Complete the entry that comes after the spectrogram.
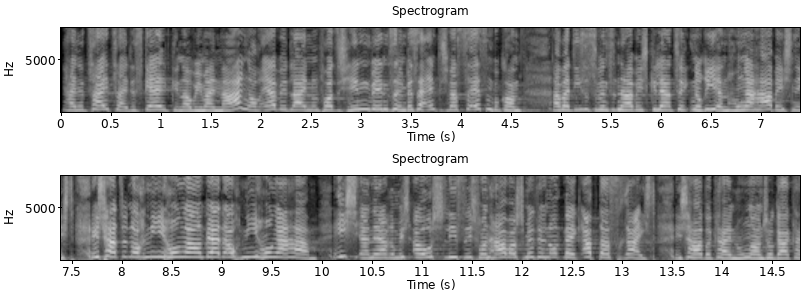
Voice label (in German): Poetry Slam; Die junge Frau hier ist Hessenmeisterin – im Poetry Slam.; U20; Kulturtipp: Poetry Slam auf der Sommerwerft; LUX Radio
